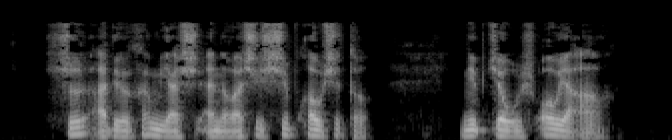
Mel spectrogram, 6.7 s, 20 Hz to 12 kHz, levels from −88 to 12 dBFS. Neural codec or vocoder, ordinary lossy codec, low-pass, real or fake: codec, 16 kHz, 4.8 kbps, FACodec; MP3, 32 kbps; 7.2 kHz; fake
